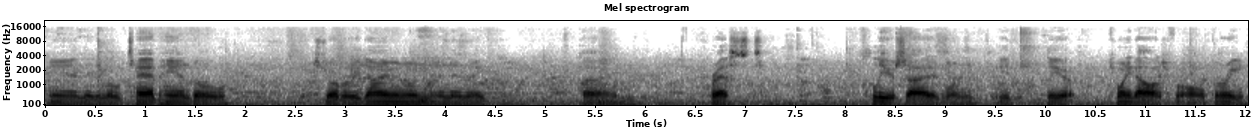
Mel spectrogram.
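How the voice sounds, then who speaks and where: Crowd noise from the busy show floor fills the background as an American dealer, filming on his phone, tours his antiques booth. In a low-pitched voice, he calmly and slowly lays out each item and its price in a matter-of-fact way, frequently pausing and saying um.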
